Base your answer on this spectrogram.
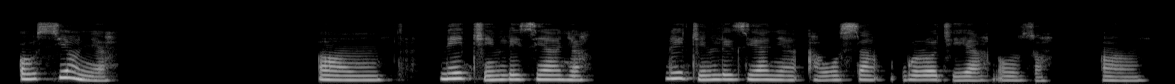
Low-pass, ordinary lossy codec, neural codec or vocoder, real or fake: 7.2 kHz; none; none; real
